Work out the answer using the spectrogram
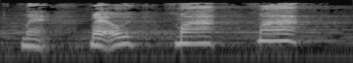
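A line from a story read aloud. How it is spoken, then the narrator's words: Loud frantic screaming. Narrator (Vietnamese): hét toáng lên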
